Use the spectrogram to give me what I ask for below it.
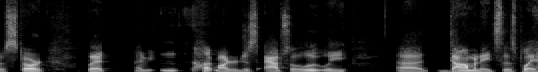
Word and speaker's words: Hutmacher: Now, I heard that in the pronunciation guide, it shows that he should be named Hunt Maker, and I'm like, really?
